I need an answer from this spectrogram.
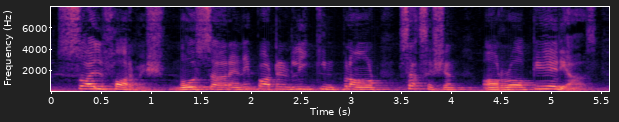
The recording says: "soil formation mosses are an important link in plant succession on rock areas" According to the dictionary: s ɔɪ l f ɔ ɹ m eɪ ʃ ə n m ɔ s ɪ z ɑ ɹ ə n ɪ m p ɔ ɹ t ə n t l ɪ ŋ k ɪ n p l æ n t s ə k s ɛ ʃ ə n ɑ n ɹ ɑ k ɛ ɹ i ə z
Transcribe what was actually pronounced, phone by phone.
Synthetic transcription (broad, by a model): s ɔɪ l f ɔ ɹ m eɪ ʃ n m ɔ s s ɑ ɹ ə n ɪ m p ɔ ɹ t ə n t l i k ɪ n p l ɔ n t s ə k s ɛ ʃ ə n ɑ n ɹ ɑ k ɛ ɹ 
